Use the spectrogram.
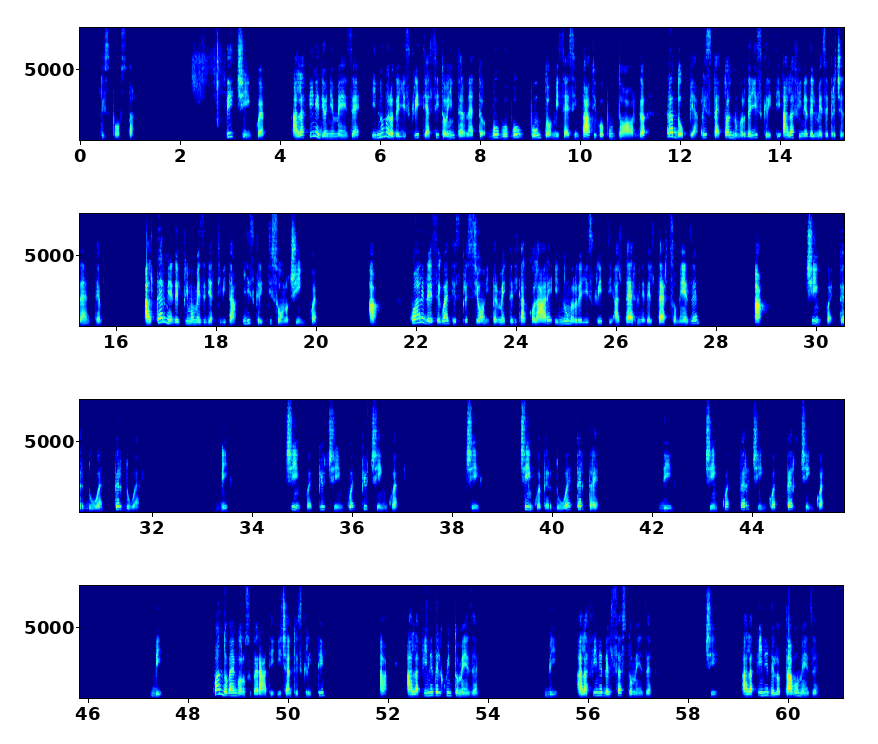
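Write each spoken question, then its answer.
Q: Quale delle seguenti espressioni permette di calcolare il numero degli iscritti al termine del terzo mese?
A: A: 5 per 2 per 2

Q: Quando vengono superati i 100 iscritti?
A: B: Alla fine del sesto mese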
